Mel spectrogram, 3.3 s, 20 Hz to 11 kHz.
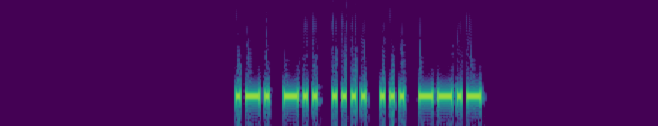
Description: Morse code, heard as a keyed tone, about 48 wpm, 700 Hz. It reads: RDHSQ
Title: Code Groups - 5 Letters - 50wpm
